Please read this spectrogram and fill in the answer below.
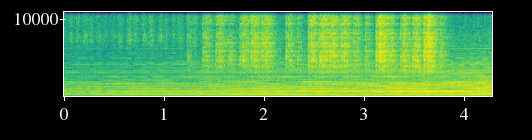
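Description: Psych-rock band's final chord held and ringing out, a steady chord of sustained tones with a shimmering wash above it through the middle, ending the song.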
